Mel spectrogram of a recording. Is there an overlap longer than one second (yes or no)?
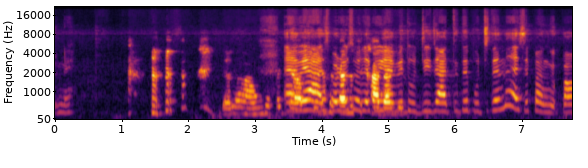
no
